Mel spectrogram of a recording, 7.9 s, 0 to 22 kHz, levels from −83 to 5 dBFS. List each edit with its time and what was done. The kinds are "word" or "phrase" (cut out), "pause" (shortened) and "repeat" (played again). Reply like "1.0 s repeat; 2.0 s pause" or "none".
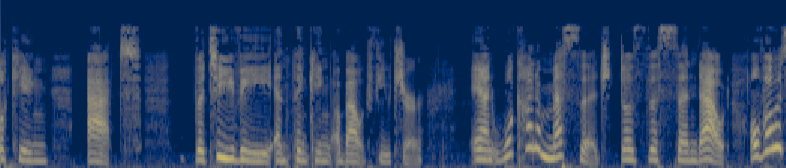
3.7 s word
